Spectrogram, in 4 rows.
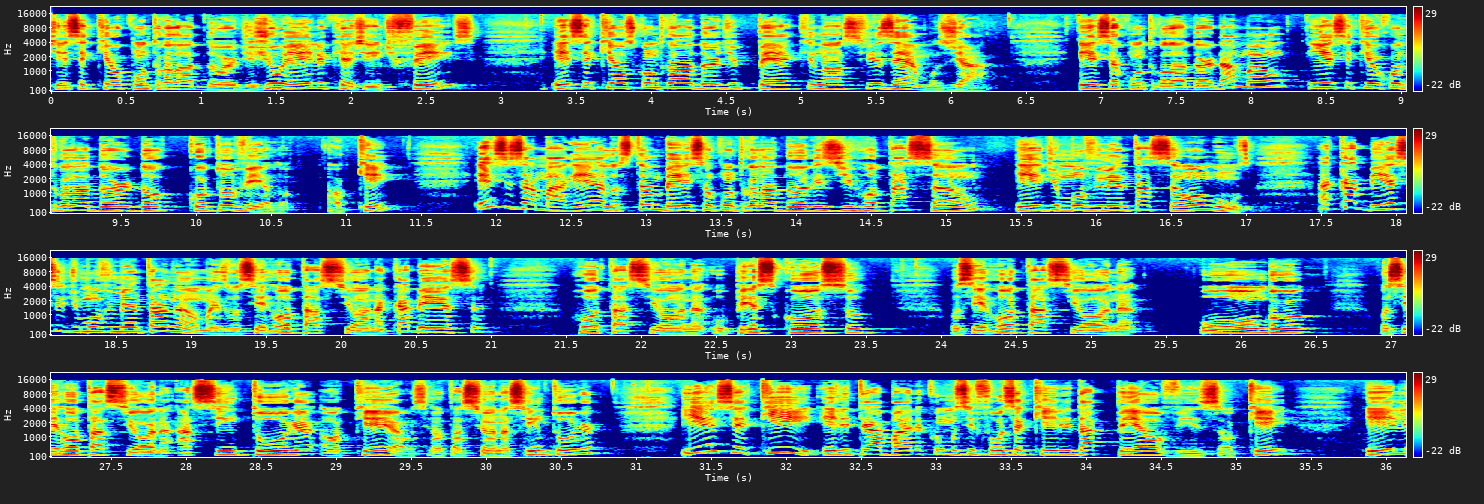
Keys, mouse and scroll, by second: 1.2 right click, 3.3 right click, 4.2 right click, 5.2 middle click, 6.9 right click, 8.4 right click, 10.4-10.8 shift+scroll up 1, 11.4 scroll up 1, 12.4 right click, 21.0 right click, 21.9 r, 23.9 right click, 24.5 r, 27.1 right click, 27.8 r, 31.1 right click, 32.4 middle click, 33.8 r.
